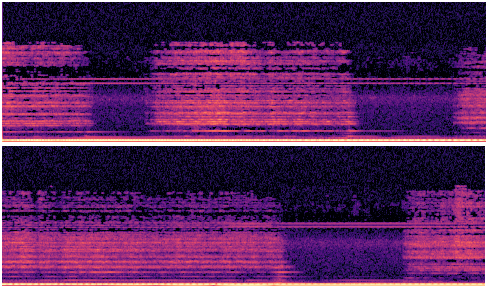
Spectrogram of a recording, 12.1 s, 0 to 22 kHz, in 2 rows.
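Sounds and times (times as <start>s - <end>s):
crystal singing bowls ringing: 0.0s - 12.0s.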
